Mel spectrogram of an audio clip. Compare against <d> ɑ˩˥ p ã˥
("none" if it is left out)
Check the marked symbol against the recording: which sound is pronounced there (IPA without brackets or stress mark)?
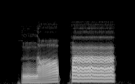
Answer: n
